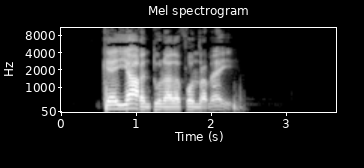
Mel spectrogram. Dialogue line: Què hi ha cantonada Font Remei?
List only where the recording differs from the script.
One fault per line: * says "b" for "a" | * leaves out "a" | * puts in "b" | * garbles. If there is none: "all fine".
all fine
